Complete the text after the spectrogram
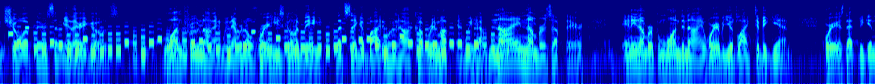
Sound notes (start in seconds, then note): none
